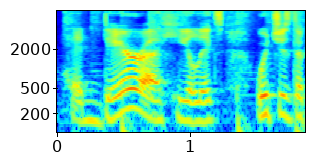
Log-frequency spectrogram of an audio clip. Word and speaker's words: Hedera helix: that are new to the channel I actually mispronounced hedera Helix which is the correct way to say um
